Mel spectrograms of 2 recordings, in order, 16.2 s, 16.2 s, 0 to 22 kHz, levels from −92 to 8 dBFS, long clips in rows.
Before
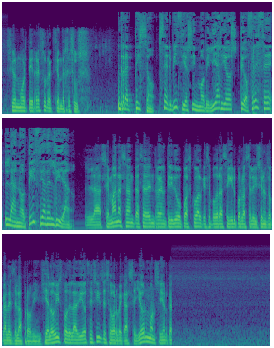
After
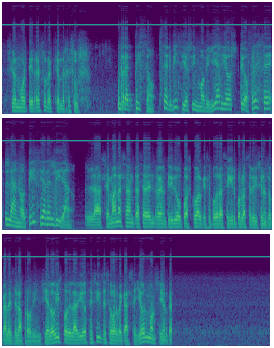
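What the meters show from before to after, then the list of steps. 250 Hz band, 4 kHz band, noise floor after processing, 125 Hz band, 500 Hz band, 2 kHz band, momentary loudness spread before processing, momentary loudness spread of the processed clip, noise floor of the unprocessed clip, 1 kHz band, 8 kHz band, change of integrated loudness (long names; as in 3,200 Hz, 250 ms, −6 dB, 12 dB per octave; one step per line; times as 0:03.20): −9.5 dB, −5.5 dB, −33 dBFS, −13.5 dB, −2.5 dB, −1.0 dB, 4 LU, 8 LU, −47 dBFS, −0.5 dB, +5.0 dB, −4.0 dB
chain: noise that follows the level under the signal 19 dB
three-way crossover with the lows and the highs turned down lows −14 dB, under 390 Hz, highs −17 dB, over 3,700 Hz
switching amplifier with a slow clock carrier 9,500 Hz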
